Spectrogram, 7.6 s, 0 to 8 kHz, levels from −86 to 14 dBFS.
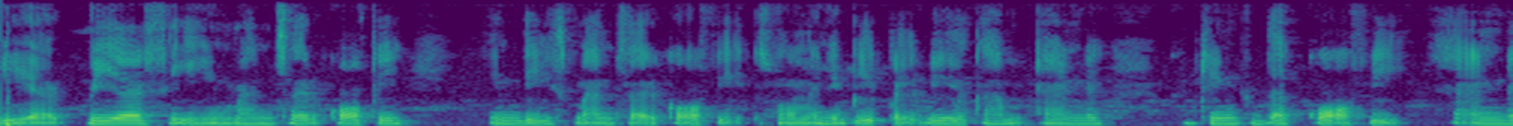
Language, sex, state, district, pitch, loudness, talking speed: English, female, Chandigarh, Chandigarh, 180 Hz, -20 LUFS, 165 wpm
